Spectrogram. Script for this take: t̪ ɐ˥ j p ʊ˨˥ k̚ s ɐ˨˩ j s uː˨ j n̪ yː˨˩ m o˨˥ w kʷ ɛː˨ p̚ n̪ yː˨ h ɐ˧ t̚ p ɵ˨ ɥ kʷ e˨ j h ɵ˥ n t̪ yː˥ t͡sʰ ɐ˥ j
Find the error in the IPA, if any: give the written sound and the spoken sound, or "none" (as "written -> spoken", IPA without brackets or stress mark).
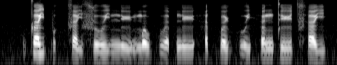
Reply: o˨˥ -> o˨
